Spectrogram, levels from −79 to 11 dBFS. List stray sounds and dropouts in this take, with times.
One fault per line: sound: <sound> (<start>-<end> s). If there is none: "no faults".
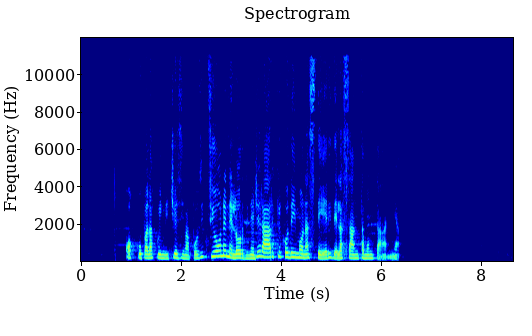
no faults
